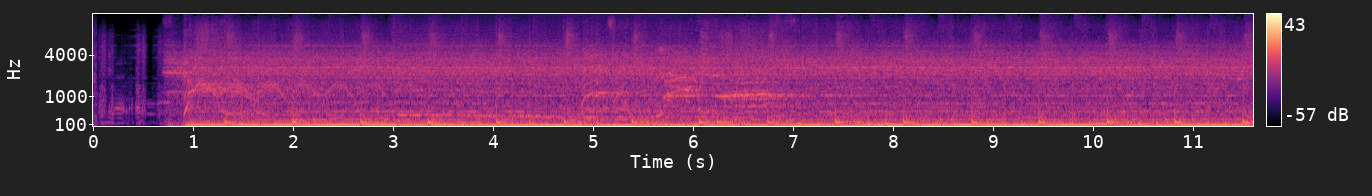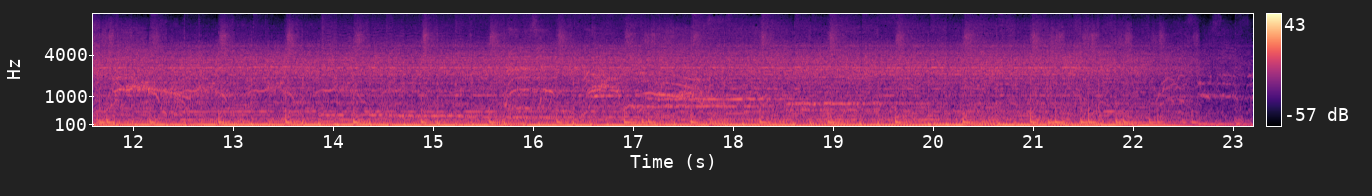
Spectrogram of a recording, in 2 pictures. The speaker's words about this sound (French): un truc super violent où vraiment ils ont allumé tous les potards à fond, ils font saturer les guitares, la, chanson, la chanteuse se met à gueuler comme c'est pas possible, et ça défonce.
